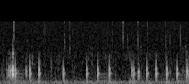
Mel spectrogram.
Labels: {"label": "biophony, knock croak", "recorder": "SoundTrap 300"}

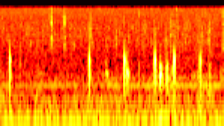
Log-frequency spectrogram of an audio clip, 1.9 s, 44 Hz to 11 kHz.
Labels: {"label": "biophony, knock croak", "recorder": "SoundTrap 300"}
{"label": "anthrophony, boat engine", "recorder": "SoundTrap 300"}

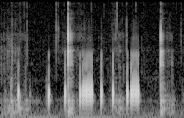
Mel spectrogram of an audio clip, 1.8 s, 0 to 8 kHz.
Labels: {"label": "biophony, knock croak", "recorder": "SoundTrap 300"}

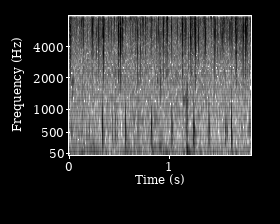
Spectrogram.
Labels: {"label": "biophony, knock", "recorder": "SoundTrap 300"}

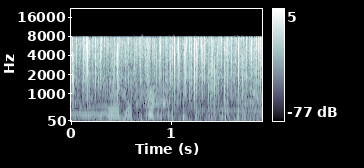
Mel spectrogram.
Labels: {"label": "biophony, cascading saw", "recorder": "SoundTrap 600 or HydroMoth"}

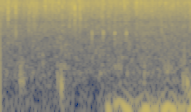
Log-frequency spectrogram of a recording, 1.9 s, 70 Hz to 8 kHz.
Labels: {"label": "biophony", "recorder": "SoundTrap 300"}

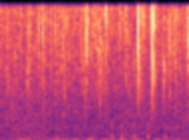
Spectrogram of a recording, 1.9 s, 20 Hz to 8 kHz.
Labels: {"label": "biophony, pulse", "recorder": "SoundTrap 500"}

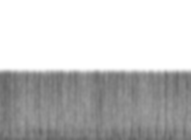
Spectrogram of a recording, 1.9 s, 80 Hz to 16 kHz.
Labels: {"label": "biophony, rattle", "recorder": "SoundTrap 500"}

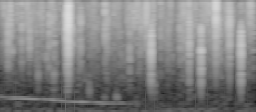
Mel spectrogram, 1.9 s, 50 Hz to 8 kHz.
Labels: {"label": "biophony", "recorder": "SoundTrap 300"}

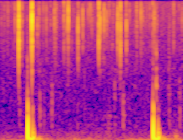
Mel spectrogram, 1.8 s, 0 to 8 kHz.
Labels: {"label": "biophony, double pulse", "recorder": "SoundTrap 300"}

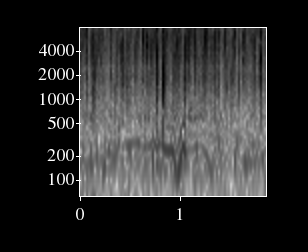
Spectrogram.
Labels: {"label": "biophony, cascading saw", "recorder": "SoundTrap 600 or HydroMoth"}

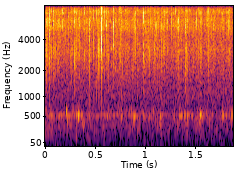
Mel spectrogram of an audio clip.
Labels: {"label": "ambient", "recorder": "HydroMoth"}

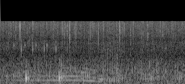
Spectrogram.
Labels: {"label": "biophony", "recorder": "SoundTrap 300"}
{"label": "biophony, grouper", "recorder": "SoundTrap 300"}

